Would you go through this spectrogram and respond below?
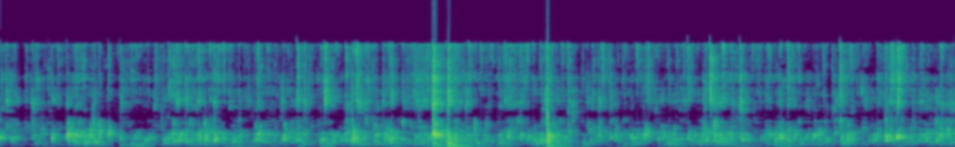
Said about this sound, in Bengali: জল পড়ে আর না, দেখো টিপির টিপির এক চাল ধুতে বছর ঘুরে যায়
